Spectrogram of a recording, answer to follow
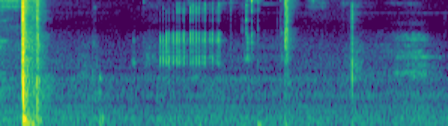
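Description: Computer keyboard and mouse clicks while editing: one sharp click just after the start, then a few faint clicks.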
